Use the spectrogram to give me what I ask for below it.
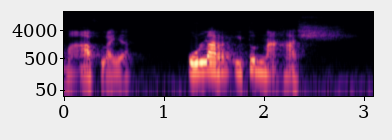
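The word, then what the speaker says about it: נחש: Ular itu nahash. Tentu saja ingat tidak ada huruf vokal di sana karena ini Ibrani, tapi bacanya nahash.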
